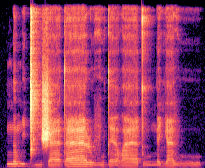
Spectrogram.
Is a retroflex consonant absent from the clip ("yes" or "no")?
no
